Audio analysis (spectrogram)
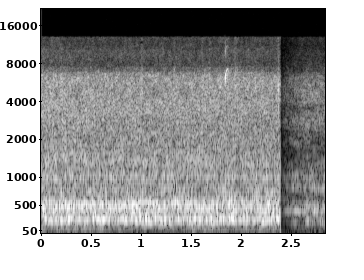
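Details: A wild swarm of honey bees being caught and boxed, with the queen never found. A dense, steady, low droning hum continues without a break, then cuts off abruptly near the end, leaving quieter background noise.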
